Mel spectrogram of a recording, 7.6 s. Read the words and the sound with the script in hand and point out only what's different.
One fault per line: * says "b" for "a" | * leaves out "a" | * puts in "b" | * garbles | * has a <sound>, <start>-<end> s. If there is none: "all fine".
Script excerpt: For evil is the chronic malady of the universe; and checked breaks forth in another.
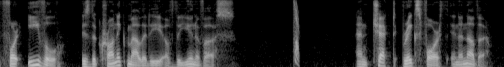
* has a chirp, 4.4-4.5 s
